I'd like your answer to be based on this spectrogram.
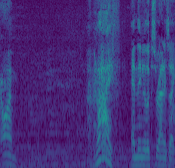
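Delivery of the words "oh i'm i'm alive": slow, breathless words between gasps. Voicing a revived character grabbing at his neck: gasping in character.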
